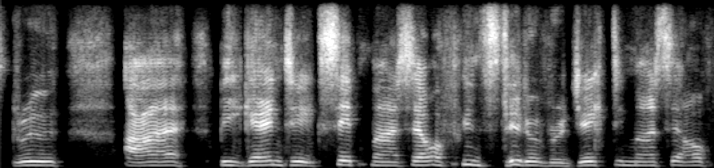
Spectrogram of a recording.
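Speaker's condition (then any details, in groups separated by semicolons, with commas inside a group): Cerebral palsy; speech sounds atypical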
